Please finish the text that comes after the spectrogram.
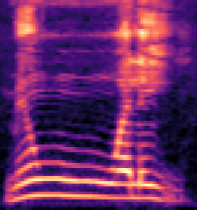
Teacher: بصوا من ولي اديت غنة. الواو طبعا ملهاش غنة ولا الياء ليها غنة، فأنا الغنة دي بتاعت النون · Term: ادغام ناقص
